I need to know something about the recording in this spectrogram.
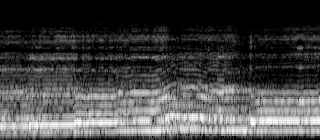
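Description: Byzantine chant of a Greek Orthodox service: a voice holding long notes and ornamenting them with slides and turns in a melismatic line, sung continuously.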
